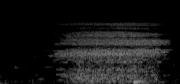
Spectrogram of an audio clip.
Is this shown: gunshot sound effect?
no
